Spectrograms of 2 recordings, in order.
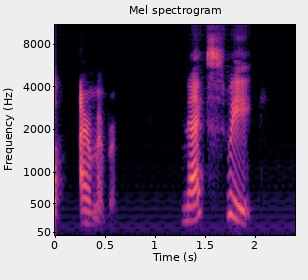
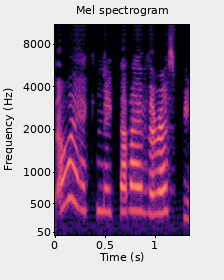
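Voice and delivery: bright eager offer, lightly higher; retold offer, higher; 9 semitones higher, faster than usual. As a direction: replay your own eager offer. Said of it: "I said".

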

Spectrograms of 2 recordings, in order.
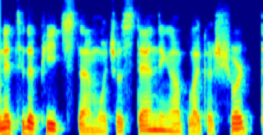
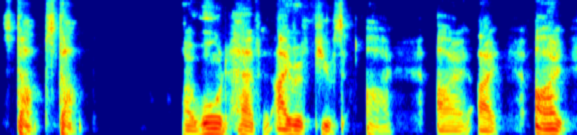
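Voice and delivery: crying out; 2 semitones higher, 4 dB louder than usual. A narrator's reading. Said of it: "cried the earthworm".

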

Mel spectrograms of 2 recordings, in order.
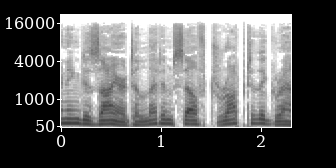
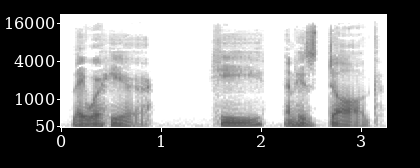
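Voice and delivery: hushed; 7 semitones lower, 8 dB quieter, slower than usual. A narrator's reading. Stag hushed near hunter's trail.

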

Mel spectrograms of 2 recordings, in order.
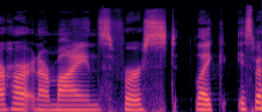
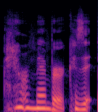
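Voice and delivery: ordinary delivery

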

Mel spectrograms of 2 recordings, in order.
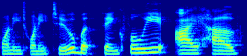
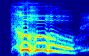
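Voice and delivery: loud laugh; 6 semitones higher, 11 dB louder than usual. Real, not acted. Laughing about awful finals week.

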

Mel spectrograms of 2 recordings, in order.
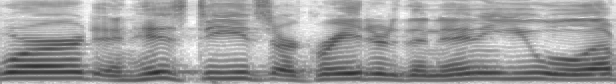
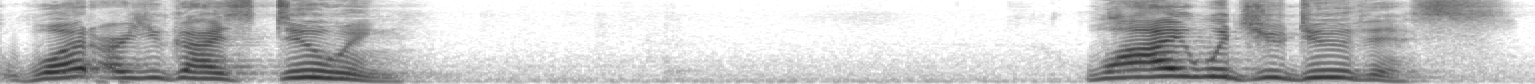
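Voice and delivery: slow, drawn-out exasperated challenge; sharp rebuke; 3 semitones higher, slower than usual. Retold or imitated. Preacher voices Paul confronting straying believers, sharp and slow. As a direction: imitate Paul's sharp, deliberate reproach. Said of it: "you see some sharp words from Paul".

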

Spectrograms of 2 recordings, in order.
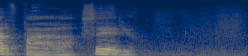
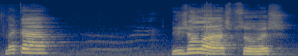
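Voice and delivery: calling the cat; 3 semitones higher, 6 dB louder, slower than usual. Real, not acted. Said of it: "chamo a minha gata como se fosse um cão".

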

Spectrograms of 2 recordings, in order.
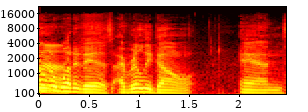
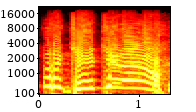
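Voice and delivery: much higher, slow, loud whine; high bear voice; 13 semitones higher, 7 dB louder, slower than usual. Pretend. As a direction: wail it like a stuck bear. Bear trapped.

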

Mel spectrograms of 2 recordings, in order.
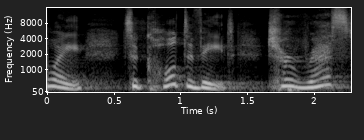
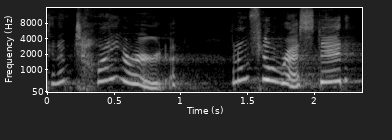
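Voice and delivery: much higher, slow exasperated whine; whiny complaint; 7 semitones higher than usual. Retold or imitated. Complaining to God about not sleeping, high whine. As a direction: plead like you're fed up and exhausted. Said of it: "I was like".

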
